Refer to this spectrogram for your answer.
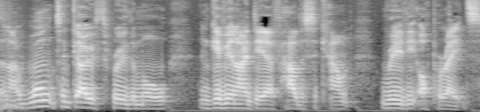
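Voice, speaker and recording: The background is quiet as this man talks at a moderate pace. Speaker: productivity tool reviewer. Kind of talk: tutorial. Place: home room. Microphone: lapel.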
